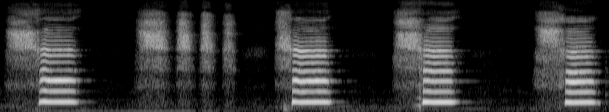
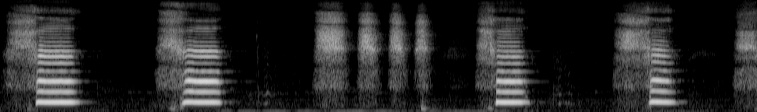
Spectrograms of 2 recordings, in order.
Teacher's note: ح کی ادائیگی حلق کے درمیانی حصے سے ادا ہوتا ہے.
